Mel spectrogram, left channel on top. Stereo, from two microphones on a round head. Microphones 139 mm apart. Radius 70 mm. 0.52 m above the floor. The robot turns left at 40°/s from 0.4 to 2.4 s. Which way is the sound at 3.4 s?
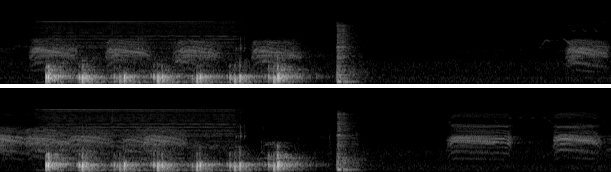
25° left (ahead or behind).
